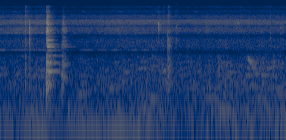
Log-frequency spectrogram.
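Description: Dried chilli, bay leaf and whole cumin stirred in hot oil in a cooking pan, a spatula giving a few sharp, quiet metallic clinks against the pan over a soft background hiss.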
